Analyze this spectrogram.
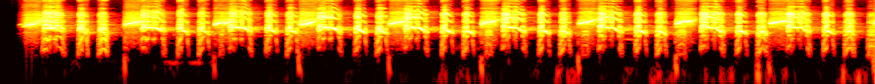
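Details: Grey partridge (teetar) calling in the breeding season: a fast, continuous series of harsh, squawking notes, each starting with a short rising whistle and then dropping to a rasping note, repeated several times a second without pause.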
